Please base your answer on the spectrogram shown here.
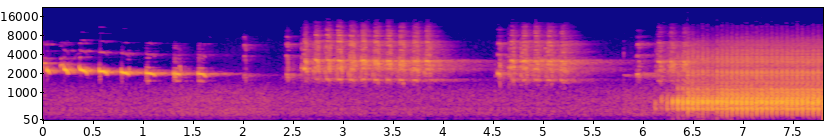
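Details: Grey-headed woodpecker, an ant-eater of Finnish forests, gives a quick run of whistled notes that fall in pitch and slow to a stop, "starting fast then giving up", followed by harsh rasping bursts and loud noise.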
